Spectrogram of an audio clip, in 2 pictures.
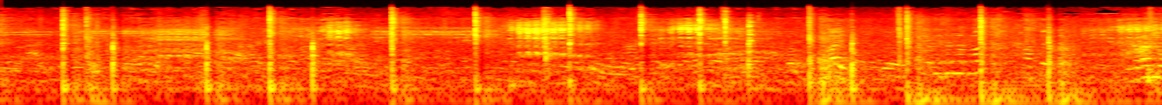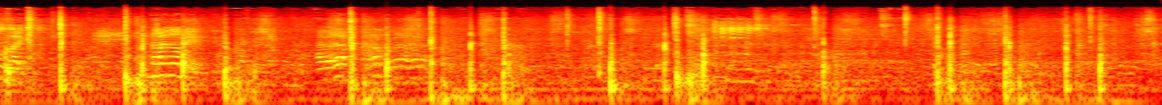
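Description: Heavy cleaver chopping goat meat on a wooden log chopping block: repeated sharp strikes at an irregular pace. Goats bleat and people talk in the background.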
